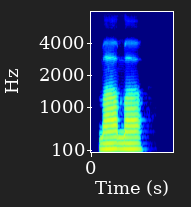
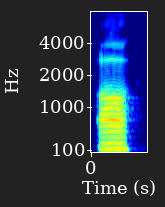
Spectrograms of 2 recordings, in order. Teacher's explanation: tone one which is the high level tone so you kind of pronounce that like this very high and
